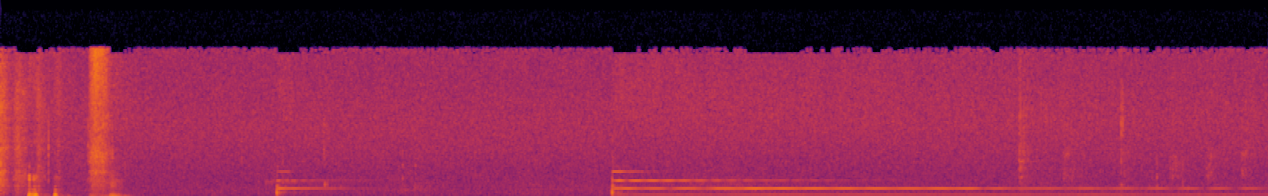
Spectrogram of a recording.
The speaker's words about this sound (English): Can I have a bell, please? Of course. Thank you.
